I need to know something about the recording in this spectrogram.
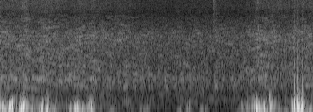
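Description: Soft, irregular low thumps and bumps of handling noise near the microphone, with a single sharp click at the start. The noise is quieter through the middle and picks up again near the end.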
